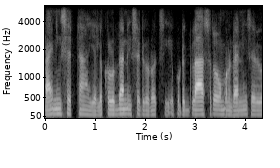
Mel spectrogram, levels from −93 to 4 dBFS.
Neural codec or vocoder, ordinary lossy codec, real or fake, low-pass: codec, 16 kHz, about 1 kbps, DyCAST, with the encoder's durations; Opus, 16 kbps; fake; 5.4 kHz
